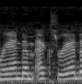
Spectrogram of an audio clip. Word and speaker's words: Random X Randa: Hi guys, I'm Random X Randa, and we're here with another bump date. The X is silent, by the way.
